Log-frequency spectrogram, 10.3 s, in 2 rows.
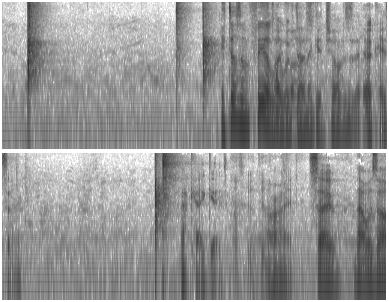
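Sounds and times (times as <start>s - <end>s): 
hand claps: 0.3s - 0.7s, 2.3s - 3.0s, 7.2s - 7.6s
speech: 2.9s - 5.6s, 7.5s - 10.2s.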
